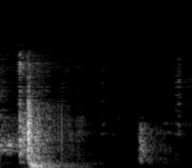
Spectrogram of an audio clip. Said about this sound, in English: Close that door so we can have some quiet. All right.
